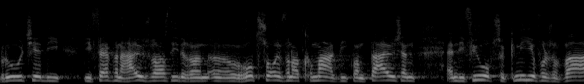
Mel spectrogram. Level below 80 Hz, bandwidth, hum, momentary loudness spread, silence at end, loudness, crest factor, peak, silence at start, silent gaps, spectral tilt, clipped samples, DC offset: -86 dBFS; 15.5 kHz; none; 6 LU; 0 s; -38 LUFS; 16 dB; -20 dBFS; 0 s; none; -5.5 dB/octave; under 0.1%; under 0.1%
